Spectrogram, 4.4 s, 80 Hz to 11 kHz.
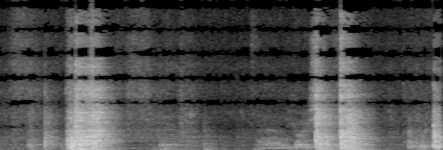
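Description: Plastic clips on a DeWalt DCV582 wet and dry vacuum being unclipped and its motor head lifted off the tank: two loud plastic clacks, about a second in and near the end.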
